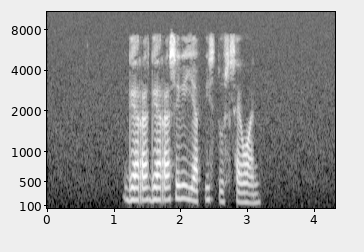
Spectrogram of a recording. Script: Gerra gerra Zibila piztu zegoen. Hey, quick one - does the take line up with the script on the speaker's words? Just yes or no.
yes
